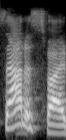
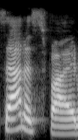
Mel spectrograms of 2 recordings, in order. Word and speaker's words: satisfied: All right, so in this satisfied, 3 syllables, and it's the first syllable that's getting the stress. Satisfied. Satisfied. All right, the boss is unavailable this afternoon.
